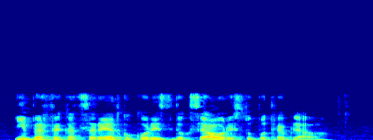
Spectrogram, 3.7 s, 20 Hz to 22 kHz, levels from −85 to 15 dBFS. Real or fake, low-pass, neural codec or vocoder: real; 7.2 kHz; none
